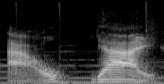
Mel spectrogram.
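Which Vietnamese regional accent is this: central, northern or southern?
central. It is said in a central Vietnamese accent.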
